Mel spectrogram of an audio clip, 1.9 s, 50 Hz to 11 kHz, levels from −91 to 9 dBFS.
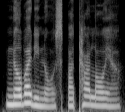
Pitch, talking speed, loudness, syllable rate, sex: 185 Hz, 160 wpm, -16 LUFS, 4.9 syllables/s, female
